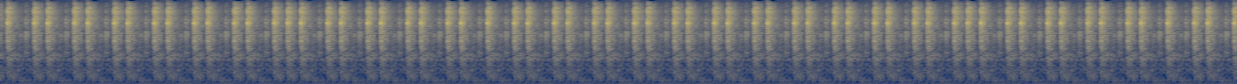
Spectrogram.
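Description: Typewriter sound effect for text typing onto a slide letter by letter: a rapid, very even run of sharp clicks, about eight or nine a second.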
